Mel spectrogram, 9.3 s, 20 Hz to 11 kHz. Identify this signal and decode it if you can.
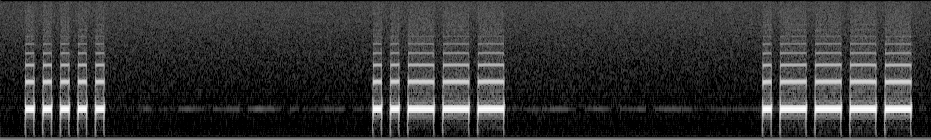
Morse code, heard as a keyed tone, about 14 wpm, 750 Hz. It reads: 5 2 1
